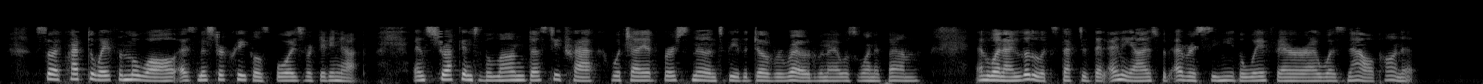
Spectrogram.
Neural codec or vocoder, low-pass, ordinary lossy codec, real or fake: codec, 16 kHz, 1 kbps, FunCodec, trained on Chinese and English, 50 frames a second; 7.2 kHz; MP3, 24 kbps; fake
